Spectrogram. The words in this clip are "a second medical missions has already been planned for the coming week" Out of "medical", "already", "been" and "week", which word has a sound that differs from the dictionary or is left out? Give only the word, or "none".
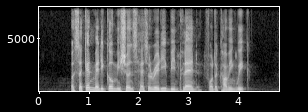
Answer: none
